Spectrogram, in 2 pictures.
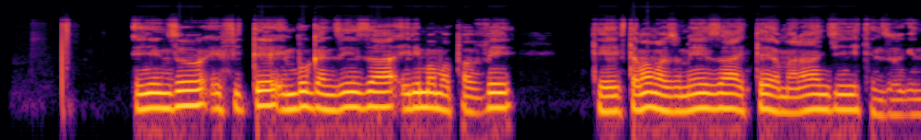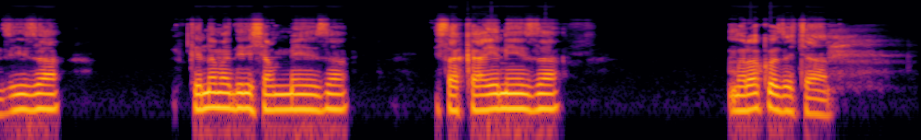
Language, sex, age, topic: Kinyarwanda, male, 25-35, finance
